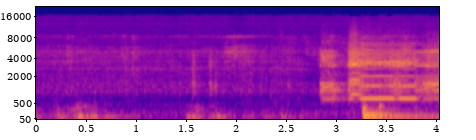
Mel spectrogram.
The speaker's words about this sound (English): Sounds a little hammered to me. Sounds like he has a hangover. Yeah, I think my rooster is a little more. So that starts at 4:45 in the morning. Here's my rooster.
